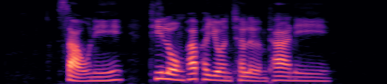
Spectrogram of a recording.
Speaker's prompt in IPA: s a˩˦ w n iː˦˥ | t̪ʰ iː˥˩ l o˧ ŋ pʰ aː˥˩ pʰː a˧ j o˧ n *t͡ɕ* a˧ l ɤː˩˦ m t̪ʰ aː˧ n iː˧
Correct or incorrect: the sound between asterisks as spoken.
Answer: incorrect: t͡ɕʰ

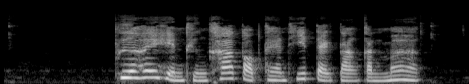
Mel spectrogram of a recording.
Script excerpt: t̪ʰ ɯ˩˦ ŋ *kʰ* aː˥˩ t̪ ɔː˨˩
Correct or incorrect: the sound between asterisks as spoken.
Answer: correct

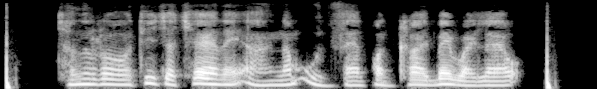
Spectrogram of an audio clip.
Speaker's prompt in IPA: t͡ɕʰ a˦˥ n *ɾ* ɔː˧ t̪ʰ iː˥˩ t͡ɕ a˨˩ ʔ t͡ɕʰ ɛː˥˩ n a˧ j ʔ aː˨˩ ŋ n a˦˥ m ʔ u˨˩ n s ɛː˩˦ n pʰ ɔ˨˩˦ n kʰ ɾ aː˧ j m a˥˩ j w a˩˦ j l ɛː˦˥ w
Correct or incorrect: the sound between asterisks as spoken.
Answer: correct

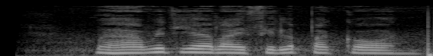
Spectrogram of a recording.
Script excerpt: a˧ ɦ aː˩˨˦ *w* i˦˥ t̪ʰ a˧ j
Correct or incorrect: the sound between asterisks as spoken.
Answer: correct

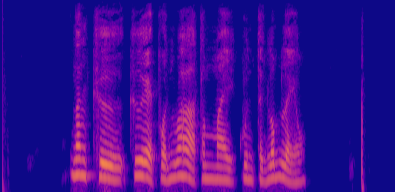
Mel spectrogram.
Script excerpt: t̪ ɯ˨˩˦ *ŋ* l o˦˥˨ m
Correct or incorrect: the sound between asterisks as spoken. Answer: correct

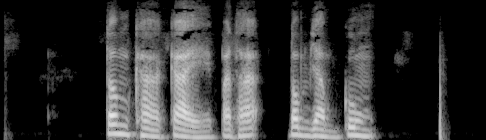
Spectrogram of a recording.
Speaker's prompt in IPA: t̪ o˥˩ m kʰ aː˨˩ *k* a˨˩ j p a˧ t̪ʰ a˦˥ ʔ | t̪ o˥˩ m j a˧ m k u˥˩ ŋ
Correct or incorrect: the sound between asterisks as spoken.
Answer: correct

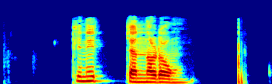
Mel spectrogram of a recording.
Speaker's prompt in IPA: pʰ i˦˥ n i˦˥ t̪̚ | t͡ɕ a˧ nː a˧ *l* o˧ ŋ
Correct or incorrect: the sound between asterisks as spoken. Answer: incorrect: ɾ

